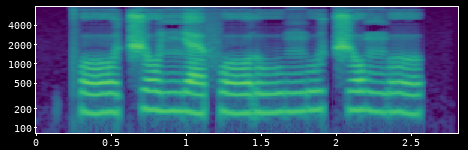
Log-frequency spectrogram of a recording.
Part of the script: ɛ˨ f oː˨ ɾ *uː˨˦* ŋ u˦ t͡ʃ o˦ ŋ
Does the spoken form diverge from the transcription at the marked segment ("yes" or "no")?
yes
